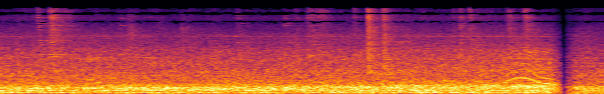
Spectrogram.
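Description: Steady low rumble of ventilation, like the extractor hood over a buffet's hot-food counter, with a few faint clinks of dishes. The sound drops out abruptly near the end.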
